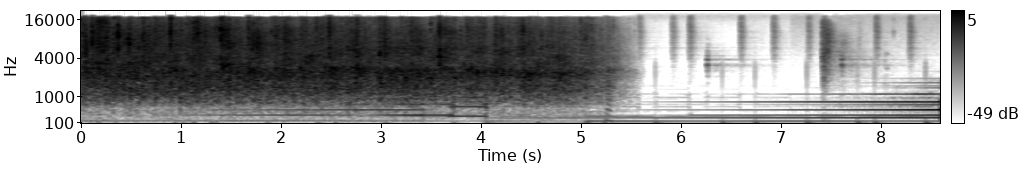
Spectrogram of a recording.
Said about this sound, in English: So I think I've come to the end of my time. I have. I'd like to open the floor to questions, or is that not my role? Is that yours? Yes, oh. yes, yes, applause.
